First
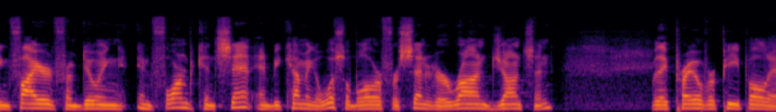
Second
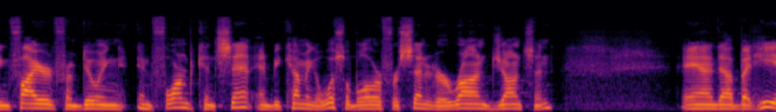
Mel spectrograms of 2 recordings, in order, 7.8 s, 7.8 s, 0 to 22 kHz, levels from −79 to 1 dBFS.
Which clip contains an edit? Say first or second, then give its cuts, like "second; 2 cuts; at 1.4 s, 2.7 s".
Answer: first; 1 cut; at 6.5 s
